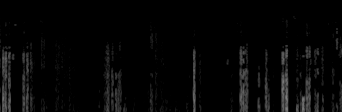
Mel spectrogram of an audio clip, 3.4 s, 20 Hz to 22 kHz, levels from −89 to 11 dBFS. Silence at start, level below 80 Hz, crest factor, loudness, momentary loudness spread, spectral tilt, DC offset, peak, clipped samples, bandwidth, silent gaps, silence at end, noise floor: 0 s; -70 dBFS; 26 dB; -51 LUFS; 19 LU; -5 dB/octave; under 0.1%; -28 dBFS; under 0.1%; 12.5 kHz; 0.16-0.21 s, 2.01-2.24 s, 2.75-2.81 s, 2.88-2.93 s, 3.23-3.27 s; 0 s; -78 dBFS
